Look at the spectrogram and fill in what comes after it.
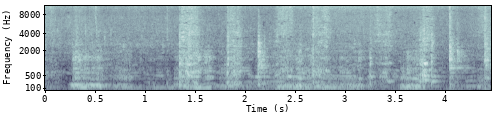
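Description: Sliced onions and green chillies sizzling in hot oil in a large aluminium cooking pot as a long-handled metal ladle stirs them, scraping and clanking against the pot several times. This is the first frying stage of a bhuna khichuri.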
